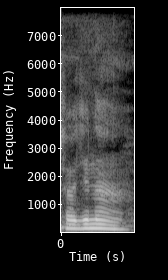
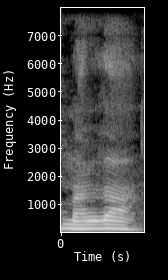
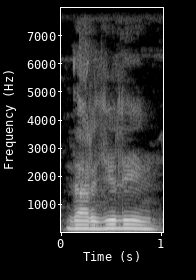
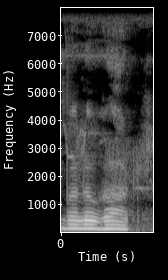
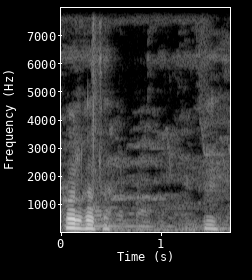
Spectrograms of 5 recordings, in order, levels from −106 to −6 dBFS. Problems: none marked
